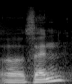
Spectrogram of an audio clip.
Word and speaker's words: zen: terme de méditation diana et un japonais ça se prononce zen et un certain nombre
